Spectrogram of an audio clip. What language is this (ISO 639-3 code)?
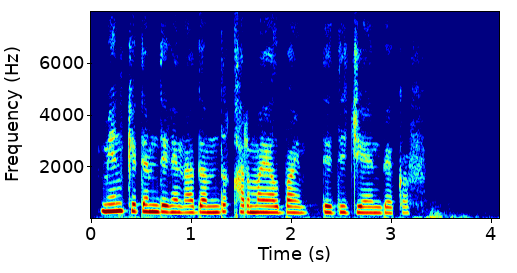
kir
